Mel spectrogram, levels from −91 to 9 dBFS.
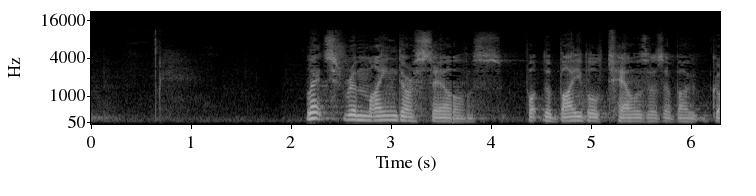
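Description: Throughout the speech, the encoder likely ran a low-delay AAC compression mode, AAC-ELD, whose short frames resolve pitch harmonics poorly. At a rate consistent with about 32 kbps, the voice sounds plainly rough and grainy, with noise filling between harmonics and a thinned, somewhat synthetic top band.

From 3.59 to 3.62 s, an AAC frame loss with muting occurs. The decoder zeroed the missing spectrum, which fits a single lost frame of about 20 ms. The overlapping windows fade the sound out and back in, leaving a brief dip.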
